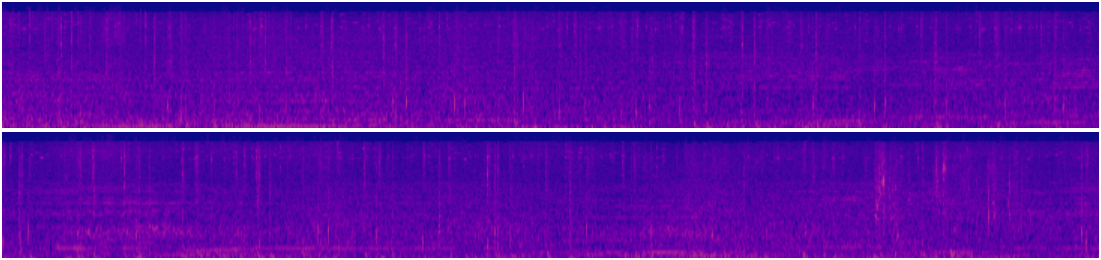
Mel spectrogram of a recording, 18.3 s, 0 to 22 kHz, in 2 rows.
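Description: A horse gallops in The Witcher 3 with a steady, rapid clip-clop of hooves that continues throughout, set under a dense game soundscape of ambient music and environmental noise.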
